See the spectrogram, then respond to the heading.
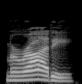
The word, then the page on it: marathi: British English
